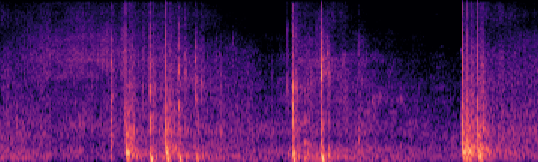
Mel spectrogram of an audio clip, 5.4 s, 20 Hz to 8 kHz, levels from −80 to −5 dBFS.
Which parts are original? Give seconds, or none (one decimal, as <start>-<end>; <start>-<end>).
0.0-0.5; 1.2-2.6; 4.3-5.4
